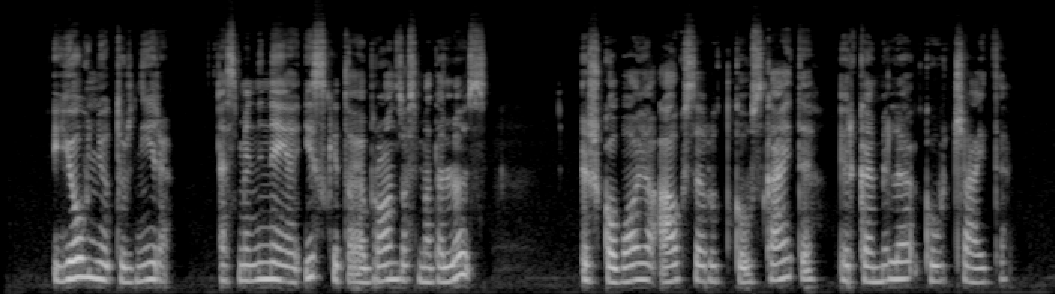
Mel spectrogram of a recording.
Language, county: Lithuanian, Vilnius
